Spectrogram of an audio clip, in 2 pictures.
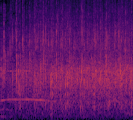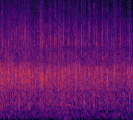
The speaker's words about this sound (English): How about a round of applause for the.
